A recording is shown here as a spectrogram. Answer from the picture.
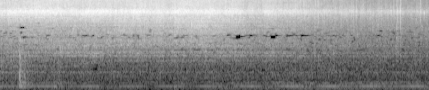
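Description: Blended tomatoes sizzling loudly in hot oil with fried onions in a frying pan as they are stirred with a spatula; the sizzle eases off near the end.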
